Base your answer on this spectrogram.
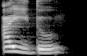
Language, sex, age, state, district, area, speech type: Kannada, female, 18-30, Karnataka, Chitradurga, rural, read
